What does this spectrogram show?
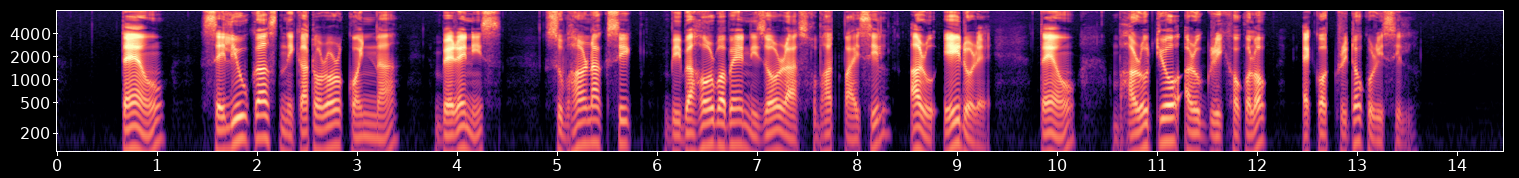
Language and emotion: Assamese, neutral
